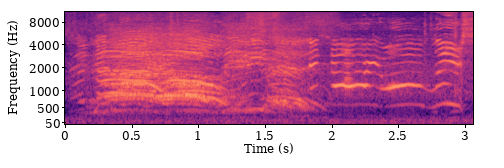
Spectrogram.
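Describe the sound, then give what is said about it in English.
A protest crowd at an outdoor rally outside the offices of the Ohio Department of Natural Resources in Columbus, Ohio, holding signs and singing songs together, loud and sustained with wavering, melodic pitch, then thinning toward the end into a few higher voices carrying the tune. “A crowd gathered for a rally outside the offices of the Ohio Department of Natural Resources in Columbus, holding signs and singing songs.”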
